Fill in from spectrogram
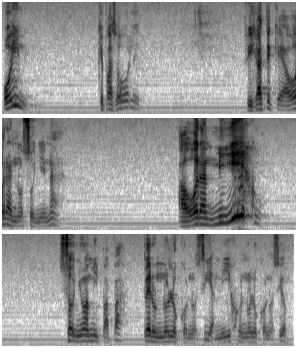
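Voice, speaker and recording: A middle-aged man preaching, telling a testimony with lively acted-out dialogue. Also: mid-range voice, a little slow, pauses often, breathy edge. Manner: animated storytelling, acting out quoted dialogue. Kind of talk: sermon testimony. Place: church service.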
